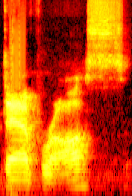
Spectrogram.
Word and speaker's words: Davos: actually I think the they actually pronounce it DAV Ross in like DAV Ross in the show a bunch of times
